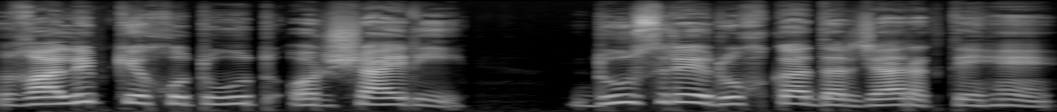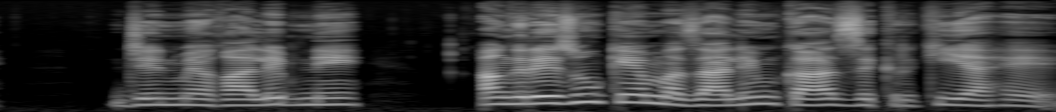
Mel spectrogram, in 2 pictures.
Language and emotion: Urdu, neutral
